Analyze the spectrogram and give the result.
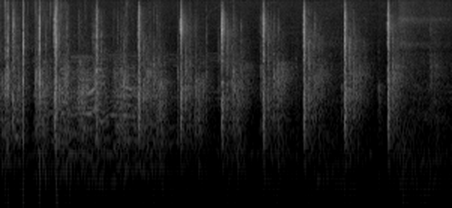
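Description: A lone person at the back of the crowd claps steadily, about a dozen sharp claps spaced evenly, over a faint background murmur of the room.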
